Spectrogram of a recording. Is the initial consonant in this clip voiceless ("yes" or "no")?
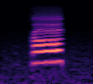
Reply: yes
